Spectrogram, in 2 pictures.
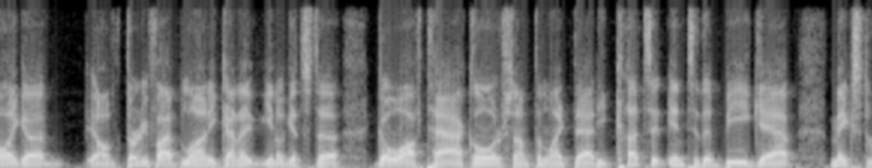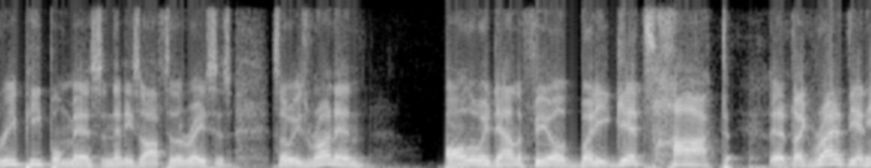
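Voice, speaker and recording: A man's voice: medium pitch, darkish tone, smooth, muffled recording. A young man hosting sports talk, chatting casually with many fillers and restarts. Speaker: sports radio host.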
